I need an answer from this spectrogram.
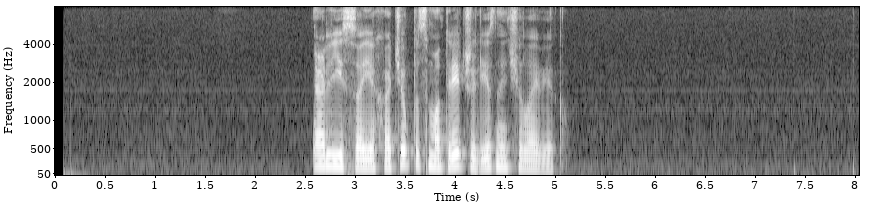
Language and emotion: Russian, neutral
